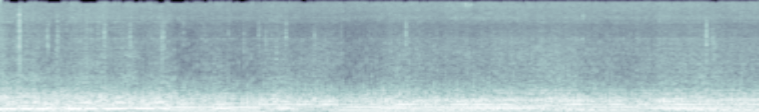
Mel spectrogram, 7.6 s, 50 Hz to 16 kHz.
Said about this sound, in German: 3 9-Zylinder-Sternmotoren mit je 650 PS beschleunigen auf sagenhafte 120 Stundenkilometer und dann geht's ab in die Luft.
